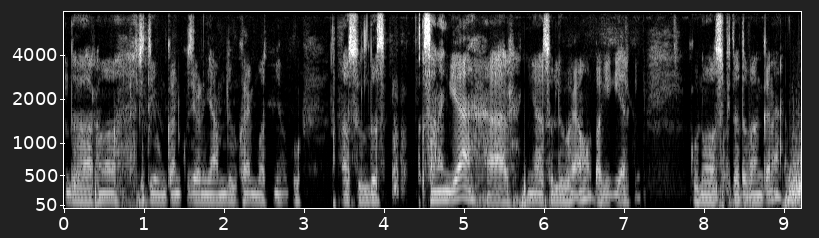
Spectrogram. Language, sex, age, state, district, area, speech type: Santali, male, 30-45, West Bengal, Dakshin Dinajpur, rural, spontaneous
